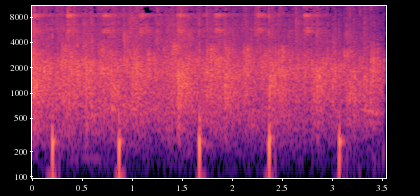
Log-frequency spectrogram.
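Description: An audience claps hands to the Lord together in a steady, slow rhythm, five sharp unison claps about once every 0.7 seconds over a continuous wash of scattered clapping and crowd noise.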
